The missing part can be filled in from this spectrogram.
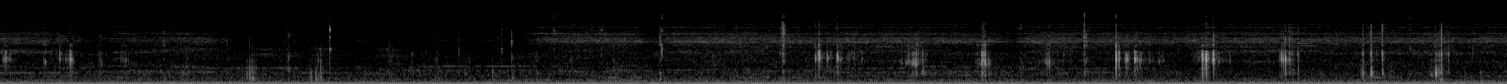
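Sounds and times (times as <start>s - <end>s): slate pencils crunching: 7.8s - 15.0s.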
